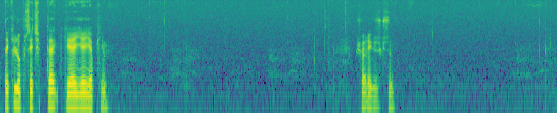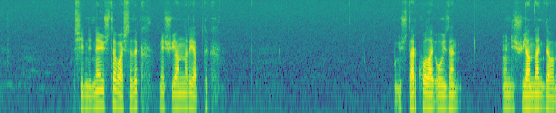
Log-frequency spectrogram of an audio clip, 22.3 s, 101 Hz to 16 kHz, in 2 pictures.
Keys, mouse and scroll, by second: 0.5 scroll up 1, 0.9 g, 3.1 Tab, 3.3 scroll down 2, 3.6 middle click, 4.6 Tab, 4.7 scroll up 1, 5.2-5.7 scroll down 5, 5.2 Tab, 5.7-7.0 middle drag, 7.0 scroll down 3, 7.3-8.3 middle drag, 8.3-9.2 scroll down 1, 9.2-9.9 scroll down 1, 9.9-10.2 scroll down 2, 10.2-20.5 middle drag, 20.5-21.0 scroll up 5, 21.1 scroll down 2.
